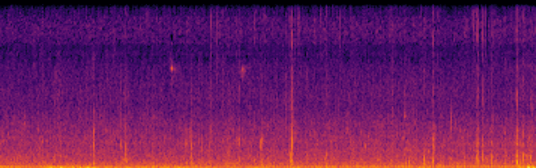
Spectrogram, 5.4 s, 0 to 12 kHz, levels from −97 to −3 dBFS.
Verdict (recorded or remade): recorded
